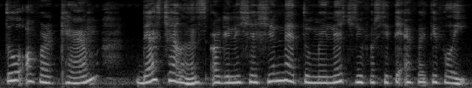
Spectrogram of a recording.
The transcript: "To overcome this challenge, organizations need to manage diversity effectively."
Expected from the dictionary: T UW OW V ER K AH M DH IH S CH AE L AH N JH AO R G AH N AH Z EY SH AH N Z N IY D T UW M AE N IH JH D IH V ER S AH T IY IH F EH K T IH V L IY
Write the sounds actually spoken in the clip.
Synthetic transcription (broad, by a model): T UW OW F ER K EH M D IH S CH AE L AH N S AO R G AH N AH S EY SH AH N N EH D T UW M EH N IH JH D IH F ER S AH T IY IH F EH K T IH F L IY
